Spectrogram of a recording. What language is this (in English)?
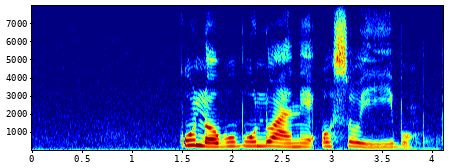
Zulu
